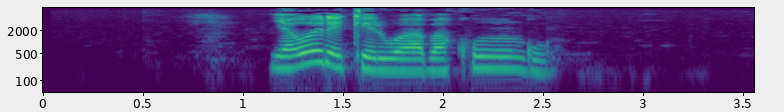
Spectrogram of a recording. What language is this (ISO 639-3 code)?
lug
